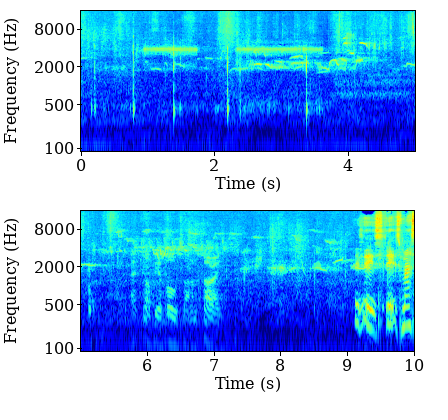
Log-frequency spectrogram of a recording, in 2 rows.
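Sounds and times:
faint birdsong: 0.0 - 10.0.

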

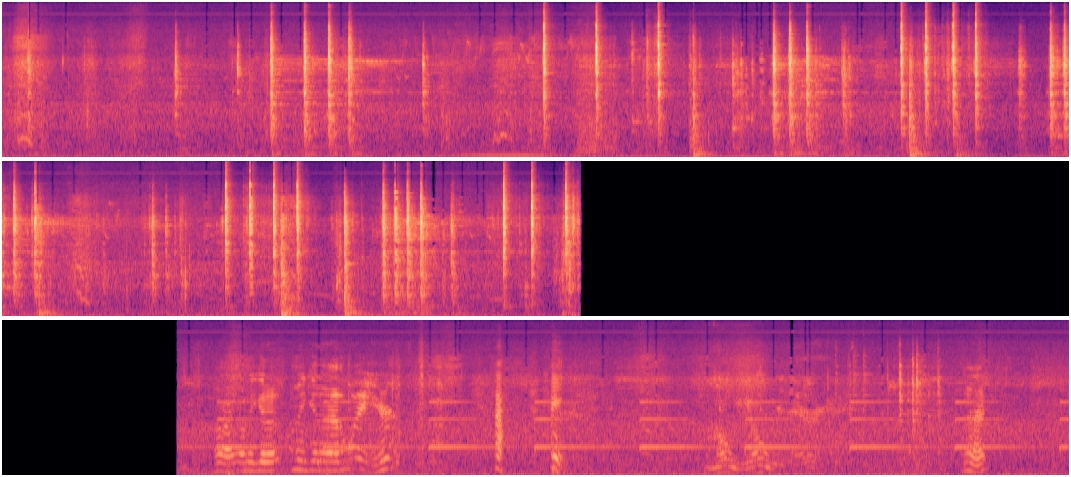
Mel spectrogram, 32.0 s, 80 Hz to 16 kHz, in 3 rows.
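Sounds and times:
winch ratcheting clicks: 1.7 - 4.4, 5.3 - 11.3, 12.1 - 16.5.

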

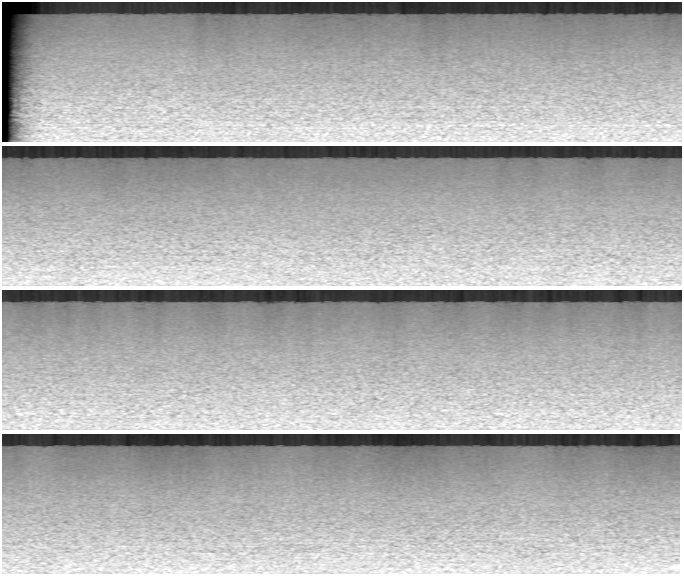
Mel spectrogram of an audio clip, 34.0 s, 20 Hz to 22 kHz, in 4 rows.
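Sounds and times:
layered soundtracks blurring together: 0.2 - 33.9.

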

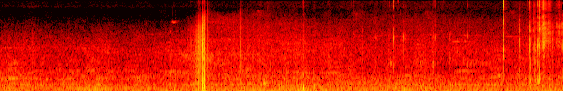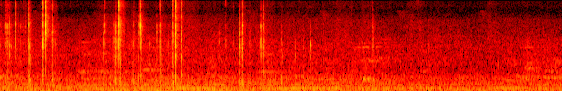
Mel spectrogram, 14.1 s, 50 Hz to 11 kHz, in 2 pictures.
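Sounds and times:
paper crinkling: 4.6 - 11.8.

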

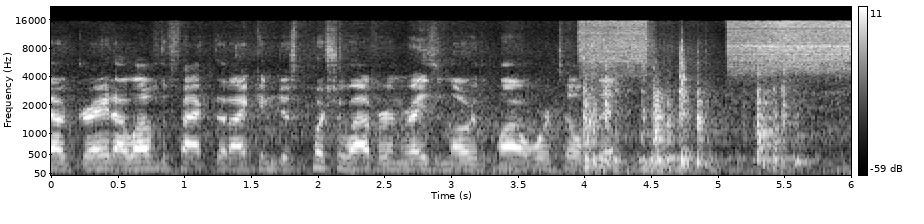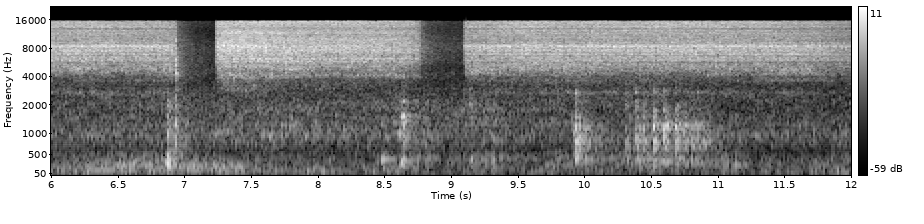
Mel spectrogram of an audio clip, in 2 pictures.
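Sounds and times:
compressed air hissing: 4.0 - 12.0.

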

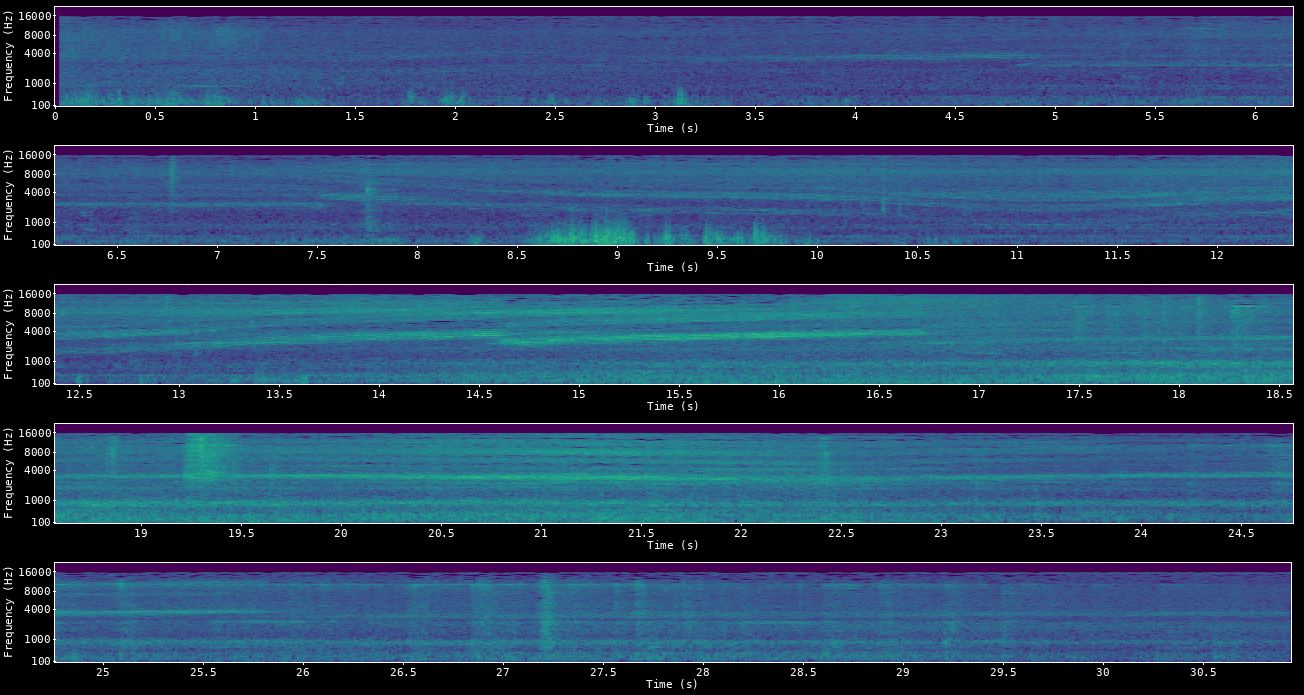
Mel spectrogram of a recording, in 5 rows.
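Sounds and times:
tram traction whine: 0.0 - 30.9
wheel on rail rumble: 0.1 - 30.9
high wheel squeal: 3.7 - 29.1.

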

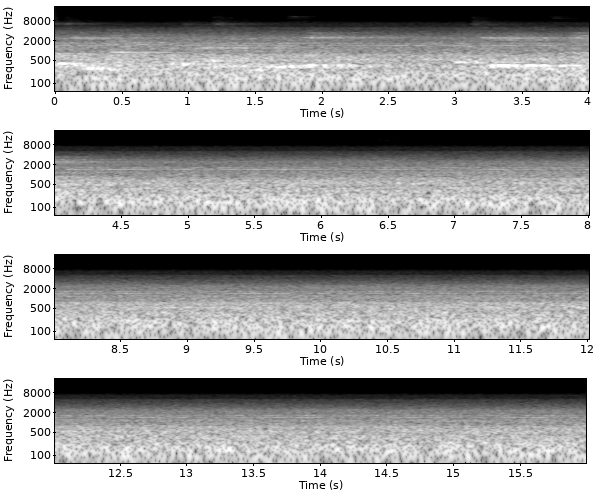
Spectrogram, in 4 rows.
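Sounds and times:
stopped train humming: 0.0 - 11.9
station ventilation: 0.0 - 16.0.

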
